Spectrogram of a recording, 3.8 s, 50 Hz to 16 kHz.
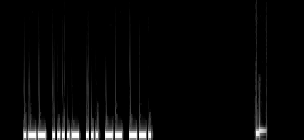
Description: Morse code, heard as a keyed tone, about 38 wpm, 700 Hz. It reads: W4SMG
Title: USA Call Signs - 5 Characters - 3x Character Spacing - 40wpm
